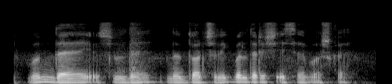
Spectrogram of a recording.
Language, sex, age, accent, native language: Uzbek, male, 18-24, Navoiy, Uzbek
